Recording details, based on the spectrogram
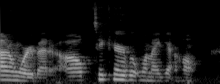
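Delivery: put-on super calm voice. Retelling his reply about the declined credit card: imitating someone super calm. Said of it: "super, like, calm about it".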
